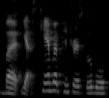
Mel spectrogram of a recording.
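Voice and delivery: usual speaking voice

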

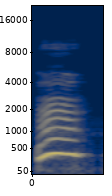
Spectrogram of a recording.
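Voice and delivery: M as a held nasal hum, "nnn"; letter sound demo. Shown as a demonstration. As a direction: sound out M as the sound of Nun, no vowel. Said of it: "diye okunur". (M'yi "nnn" diye genizden uzat)

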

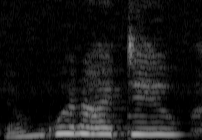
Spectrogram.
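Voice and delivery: high, punchy vow of revenge; snapped threat. A narrator's reading. Girl vowing revenge on her sister, snapped threat. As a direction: drive the threat upward in pitch. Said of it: "I snapped".

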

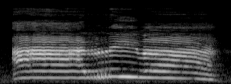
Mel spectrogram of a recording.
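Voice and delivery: long, loud drawn-out cheer; cheering shout. Acted. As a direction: stretch the word out in a loud shout. Lively count call-out. (grito largo y fuerte)

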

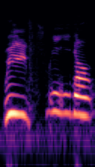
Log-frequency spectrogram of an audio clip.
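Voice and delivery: high, slow little-creature voice; pebble voice. Acted. Pebble elder telling the party of the raid, high and slow. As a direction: speak like a tiny proud pebble. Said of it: "I can't use that voice".

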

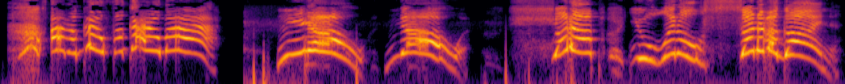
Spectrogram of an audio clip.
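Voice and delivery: high, hammed-up battle yelling; mock-furious high shouting; fight shouting. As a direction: holler in cartoon fury. Shouting match during the fight.

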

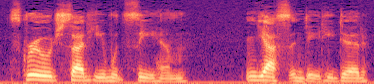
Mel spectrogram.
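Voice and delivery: ordinary delivery

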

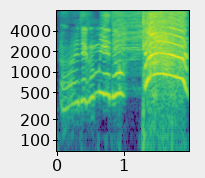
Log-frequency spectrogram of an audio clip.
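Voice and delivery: high, loud hammed-up shriek; mock scared scream. Dog shrieks in fear at the horror video.

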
